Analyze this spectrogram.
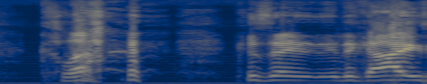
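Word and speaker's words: Claude Giroux: all these press conferences i feel like i've been saying it wrong it's cloud cloud because the guy who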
